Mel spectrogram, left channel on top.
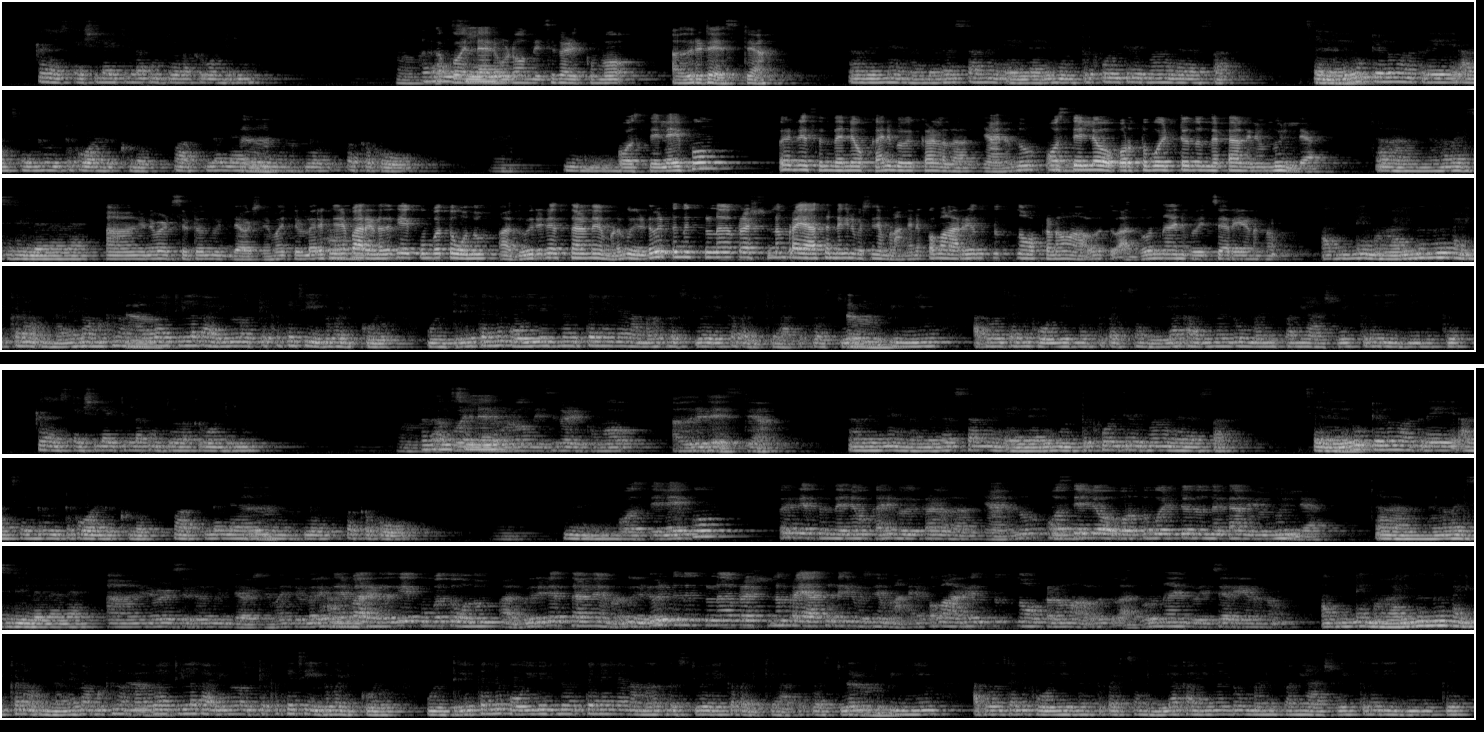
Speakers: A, on the right (about 25°); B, on the left (about 80°).
A: ആ സ്പെഷ്യലായിട്ട്ള്ള ഫുഡാളൊക്കെ കൊണ്ടരും
B: ആ അതൊക്കെ
A: ആഴ്ചകളിലും
B: എല്ലാരും കൂടെ ഒന്നിച്ച് കഴിക്കുമ്പോ അതൊരു ടേസ്റ്റാ
A: അതെന്നെ നല്ല രസാണ് എല്ലാരും വീട്ട് പോയിട്ട് വെരുമ്പോ നല്ല രസാ ചെലേ
B: ഉം
A: കുട്ട്യാള് മാത്രെ ആഴ്ചകളില് വീട്ട് പോവാണ്ട്ക്കൊള്ളു ബാക്കിള്ളെല്ലാരും
B: ആഹ്
A: <unintelligible> വീട്ട്ല്
B: ആഹ്
A: പത്ക്കെ പോവും
B: ഉം
A: ഉം
B: ഹോസ് റ്റല്ലേഫും ഒരു രസം തെന്നെ ഒക്കെ അനുഭവിക്കാള്ളതാ ഞാനൊന്നും ഹോസ്റ്റല്ലൊ
A: ആഹ്
B: പൊർ ത്ത്‌ പോയിട്ട് നിന്നിട്ടൊ അങ്ങനൊന്നുല്ല
A: ആ ങ്ങള് പഠിച്ചിട്ടില്ലല്ലോ ല്ലെ
B: ആഹ് അങ്ങനെ പഠിച്ചിട്ടൊന്നുല്ല പക്ഷെ മറ്റുള്ളവര്ങ്ങനെ
A: ആഹ്
B: പർയ്ണത് കേ ക്കുമ്പോ തോന്നും അതും ഒരു രസാണ് നമ്മളെ വീട് വിട്ട് നിക്ക്ണ പ്രശ്നം പ്രയാസണ്ടെങ്കിലും പക്ഷെ നമ്മളങ്ങനെ ക്കെ മാറിയൊന്ന് നിന്നോക്കണം ആ ഒത് അതൊന്ന് അനുഭവിച്ചറിയണംന്നാ
A: അതെന്നെ മാറി നിന്ന് പഠിക്കണം എന്നാലേ നമ്മക്ക് നമ്മളേതായിട്ട്ള്ള
B: ആഹ്
A: കാര്യങ്ങൾ ഒ റ്റക്കൊക്കെ ചെയ്ത് പഠിക്കുള്ളൂ വീട്ടില് തെന്നെ പോയി വെരുന്നോട്ത്തെന്നല്ലേ നമ്മള് പ്ലസ് ടു വരെയൊക്കെ പഠിക്ക അപ്പൊ പ്ലസ് ടു കഴിഞ്ഞിട്ട്
B: ആഹ്
A: പിന്നിം അതുപോൽത്തെന്നെ പോയി വെര്ന്നെട്ത്ത് പഠിച്ച എല്ലാ കാര്യങ്ങൾ ലുമ്മനും പ്പനേം ആശ്രയിക്കുന്ന രീതിയിലേക്ക്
